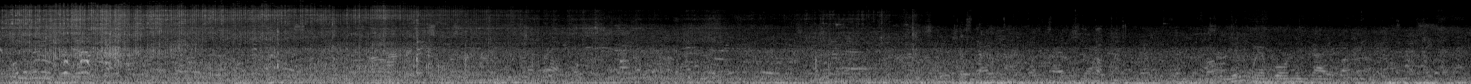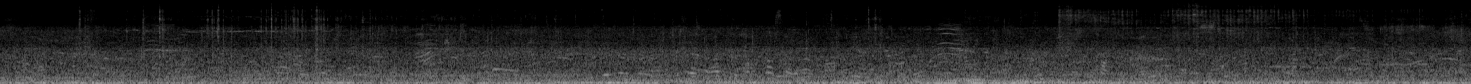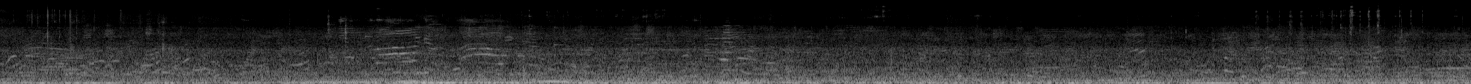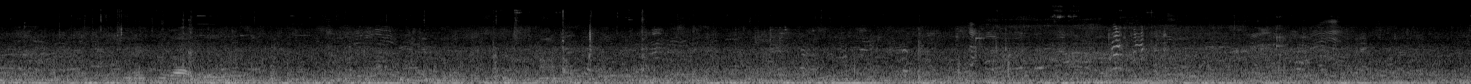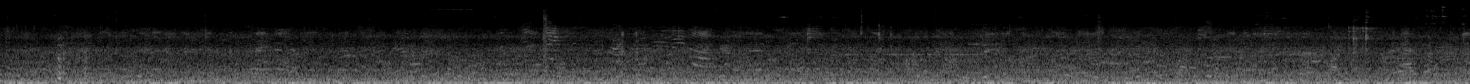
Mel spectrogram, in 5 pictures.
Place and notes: Binuaral recording of the general atmosphere.
Den Haag, Netherlands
